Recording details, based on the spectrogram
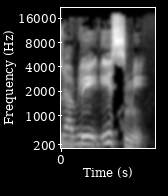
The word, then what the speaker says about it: Bismi: Bismi. It is Bismi. If you do not pronounce that Ba, you have to put a kasra at the bottom of alif and you say ism, right, Mahdi? – Ism means name.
